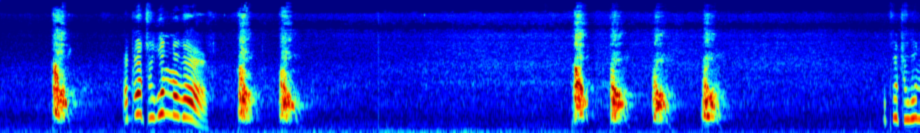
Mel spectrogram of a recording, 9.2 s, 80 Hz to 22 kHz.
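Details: Gyeoul, a pet Samoyed in the first snow of 2020, reacts as the owners fake fainting. Sharp single barks ring out in scattered groups, with one sliding, whining yelp early on and people speaking.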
